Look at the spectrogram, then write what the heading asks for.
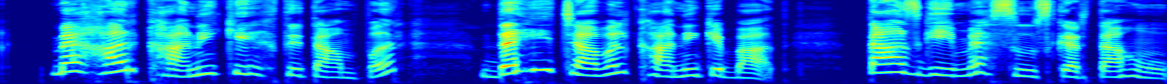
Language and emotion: Urdu, happy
